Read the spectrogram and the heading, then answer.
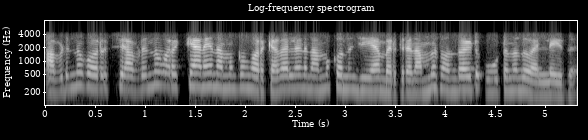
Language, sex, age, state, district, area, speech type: Malayalam, female, 18-30, Kerala, Kottayam, rural, conversation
